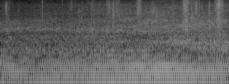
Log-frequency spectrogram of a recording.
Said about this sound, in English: Holy shit, we just got passed by a motorcycle and I'm on a bicycle.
